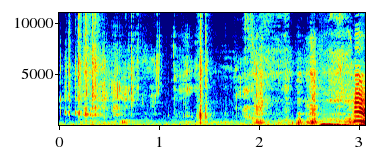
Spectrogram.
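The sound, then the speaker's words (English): Crunching and chewing of CCC cream sandwich biscuits from an assorted pack of four flavors, fresh out of the microwave, a run of crisp, irregular bites and munching that grows louder toward the end, with no talking. “If you just keep putting these in my hand, I'm going to keep eating them, whether they're frozen, microwaved, or”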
